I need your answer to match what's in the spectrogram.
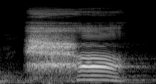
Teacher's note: ہا کو جو ہے حلق سے پڑھیں گے، ہوا تیز نکال کر، اس طرح سے ہا، اور کھینچنا نہیں ہے، ہوا تیز نکال کر کے حلق سے بولنا ہے اور منہ کھولنا ہے، زیادہ کھینچنا نہیں۔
